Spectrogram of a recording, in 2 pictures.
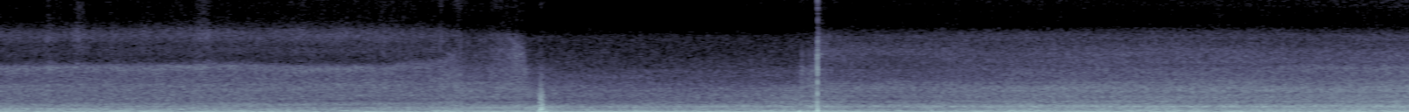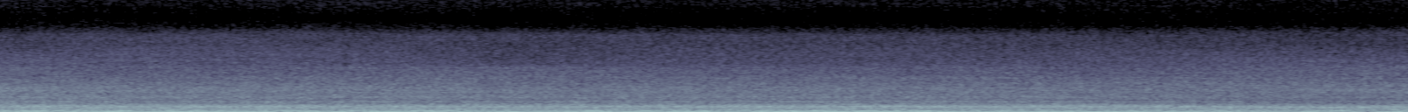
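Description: Aquarium pump humming steadily, with an even hiss of moving water and bubbles. Two sharp clicks about five and eight seconds in.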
